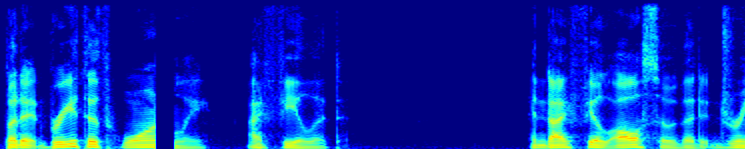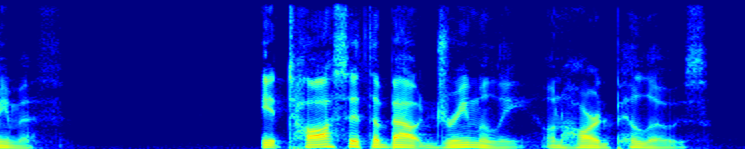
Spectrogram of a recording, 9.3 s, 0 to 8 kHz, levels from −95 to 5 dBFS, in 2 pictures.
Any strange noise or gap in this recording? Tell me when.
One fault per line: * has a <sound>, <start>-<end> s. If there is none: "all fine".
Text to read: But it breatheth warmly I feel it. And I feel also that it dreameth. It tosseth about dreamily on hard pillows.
* has a dropout, 1.0-1.1 s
